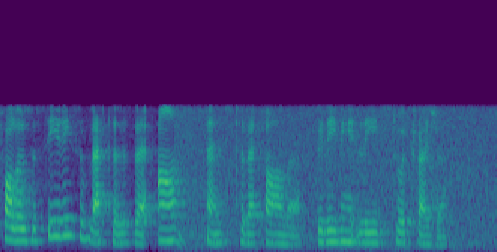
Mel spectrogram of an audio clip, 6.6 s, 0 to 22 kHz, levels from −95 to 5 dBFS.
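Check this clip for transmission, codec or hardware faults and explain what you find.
The speech reaches the listener in the narrow telephone band of G.711 mu-law coding, with nothing above 4 kHz and the codec's quantisation hiss only faint, while the room noise rises by about 17 dB at roughly 2.5 s and then stays about 15 dB under the voice, which is part of the recording itself and not something the transmission chain introduced.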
